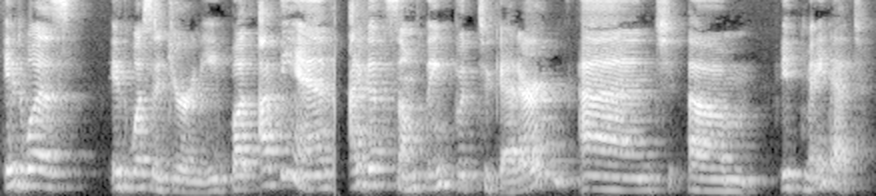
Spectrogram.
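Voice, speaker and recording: A woman's voice: medium pitch, measured pace. A thirty-year-old woman from Mexico telling her personal story in a chatty vlog, acting out her own thoughts as she goes. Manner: animated retelling with quoted inner dialogue. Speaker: YouTube content creator. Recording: roomy echo.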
